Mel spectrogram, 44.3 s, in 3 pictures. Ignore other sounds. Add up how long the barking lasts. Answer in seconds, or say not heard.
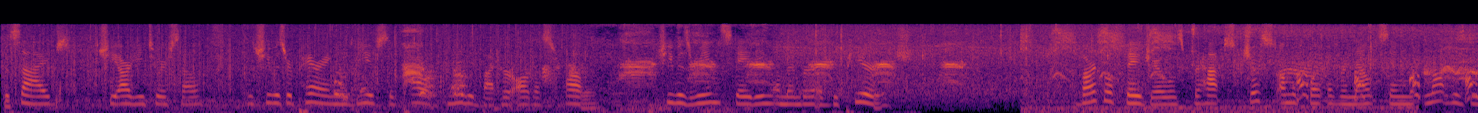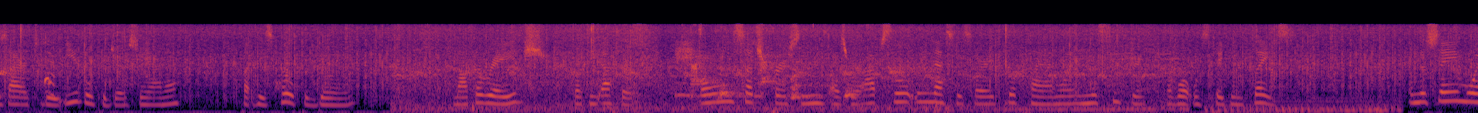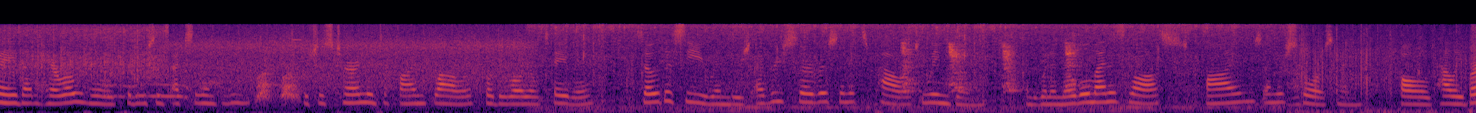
10 s.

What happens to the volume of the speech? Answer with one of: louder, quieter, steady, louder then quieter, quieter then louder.
steady.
